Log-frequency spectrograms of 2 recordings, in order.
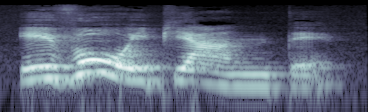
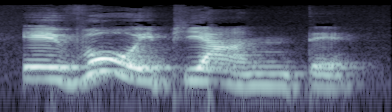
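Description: Both takes have the same delivery.

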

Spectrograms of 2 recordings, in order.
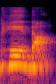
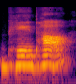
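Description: First: The d sound is unaspirated, without a puff. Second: The d sound is aspirated, with a breathy puff. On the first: The speaker calls it right. "the is a alpa prana sound" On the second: The speaker calls it wrong. "It is not"

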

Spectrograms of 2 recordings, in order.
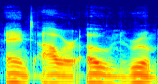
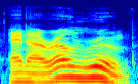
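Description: First: Each word is said separately, with small breaks. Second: The words run together without breaks between them. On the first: "не произносит отдельно" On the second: "а получается"

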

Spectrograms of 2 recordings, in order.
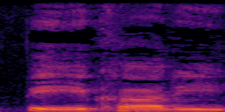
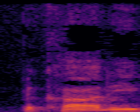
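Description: First: The first vowel is a long 'e'. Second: The first vowel is a short 'i'. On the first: The speaker calls it right. "ਲਾਂ ਜਿਹੜੀ ਹੈ ਦੀਰਘ ਜੀ ਲੰਮੀ ਲੈ ਕੇ ਉਚਾਰਨ ਕਰਨਾ" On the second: The speaker calls it wrong. "ਭਿਖਾਰੀ ਕਵਾਂਗੇ ਤਾਂ ਸਿਆਰੀ ਲੱਗ ਜਾਏਗੀ"

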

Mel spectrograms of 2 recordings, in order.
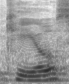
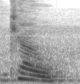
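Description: First: The final S sound is pronounced. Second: The final S sound is silent. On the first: The speaker calls it wrong. "we don't say chaos in French" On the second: The speaker calls it right. "we say chaos, so we don't pronounce the S"

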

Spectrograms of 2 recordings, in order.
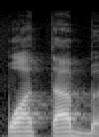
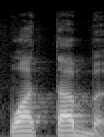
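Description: No difference in how they are said.

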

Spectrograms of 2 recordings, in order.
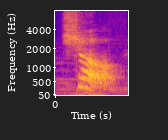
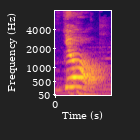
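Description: First: It is said in an Argentine-Uruguayan accent. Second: It is said in the speaker's own accent.

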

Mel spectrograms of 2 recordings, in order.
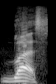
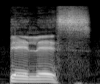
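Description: First: The b and l join with no vowel. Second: A vowel sound separates the b and the l. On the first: The speaker calls it right. "بین B و L صدایی وجود نداره" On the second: The speaker calls it wrong. "پس ما اجازه نداریم که بگیم بلس"

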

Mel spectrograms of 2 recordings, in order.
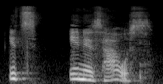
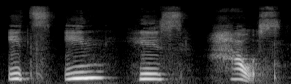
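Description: First: The h sound in his is dropped. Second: The h sound in his is pronounced.

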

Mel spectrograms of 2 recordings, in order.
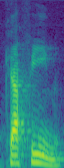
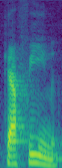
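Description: The two takes are said the same way.

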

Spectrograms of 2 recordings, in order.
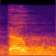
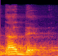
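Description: First: The final consonant is held without a bounce. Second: The final consonant is released with a bounce. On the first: The speaker calls it right. "tapi tad" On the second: The speaker calls it wrong. "jangan dipantulkan, bukan tad"

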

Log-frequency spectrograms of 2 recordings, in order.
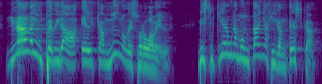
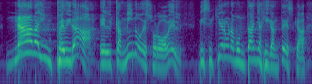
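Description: The two takes are said the same way.

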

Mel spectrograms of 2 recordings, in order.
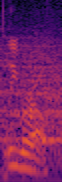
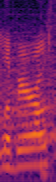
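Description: First: The word is said with an Italian pronunciation. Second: The word is said with an American pronunciation. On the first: "which the Italians pronounce it libero" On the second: "we've kind of Americanized it to pronounce it libero"

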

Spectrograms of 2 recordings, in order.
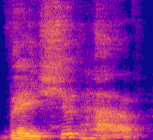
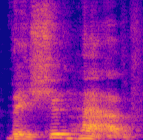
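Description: No difference in how they are said.

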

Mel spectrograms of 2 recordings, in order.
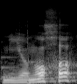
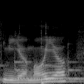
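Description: First: The name is pronounced the Spanish way. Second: The name is pronounced the Japanese way. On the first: "wenn es Spanisch ist" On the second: "Oder vielleicht auf Japanisch"

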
